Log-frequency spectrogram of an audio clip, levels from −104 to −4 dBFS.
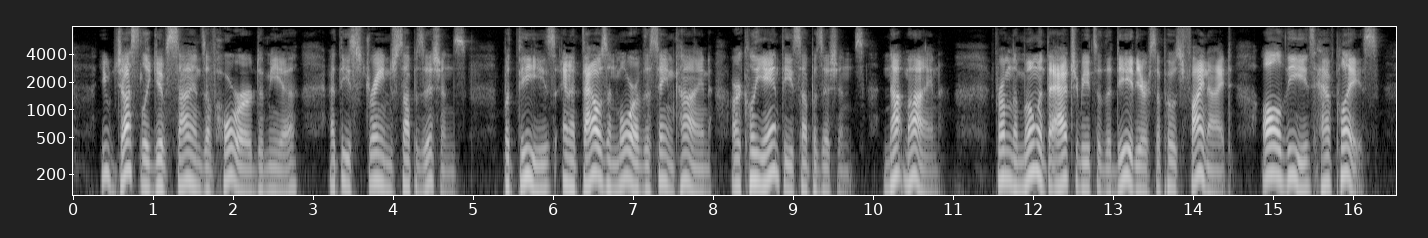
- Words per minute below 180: Yes, average, 150 wpm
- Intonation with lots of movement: Yes, wide, 5.9 semitones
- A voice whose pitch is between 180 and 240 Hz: No, medium, 145 Hz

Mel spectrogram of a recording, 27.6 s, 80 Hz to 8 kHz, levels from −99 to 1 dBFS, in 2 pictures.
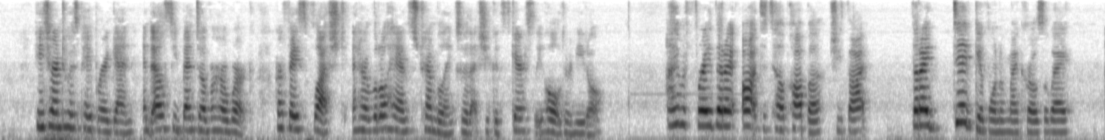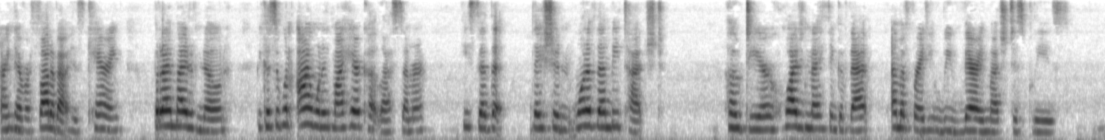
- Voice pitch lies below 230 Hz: No, high, 235 Hz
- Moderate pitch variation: Yes, average, 4.9 semitones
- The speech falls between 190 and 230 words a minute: Yes, average, 200 wpm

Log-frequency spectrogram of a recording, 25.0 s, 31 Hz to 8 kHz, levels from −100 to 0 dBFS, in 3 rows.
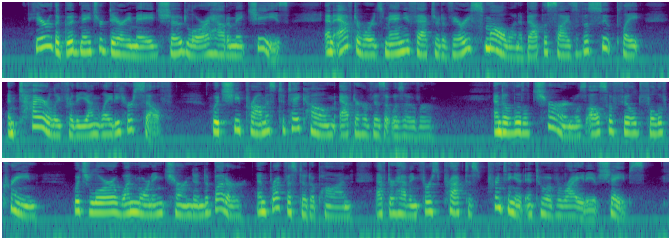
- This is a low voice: No, medium, 185 Hz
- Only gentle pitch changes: No, average, 4.6 semitones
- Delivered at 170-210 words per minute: Yes, average, 175 wpm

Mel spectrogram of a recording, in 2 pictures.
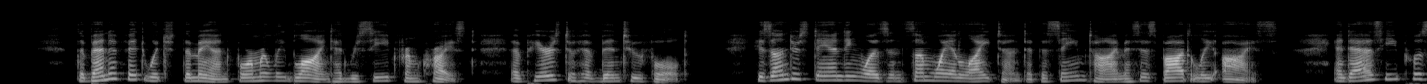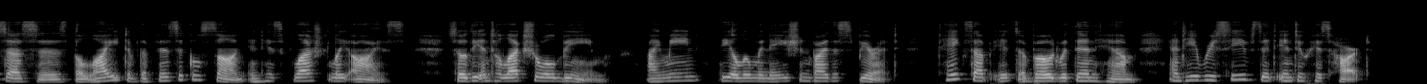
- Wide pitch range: No, average, 3.4 semitones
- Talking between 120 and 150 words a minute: Yes, average, 145 wpm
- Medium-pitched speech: Yes, medium, 160 Hz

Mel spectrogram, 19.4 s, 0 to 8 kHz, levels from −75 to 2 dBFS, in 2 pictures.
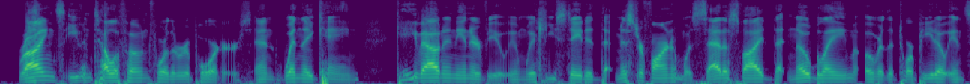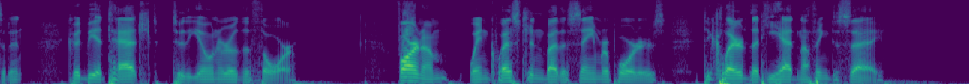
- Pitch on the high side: No, low, 100 Hz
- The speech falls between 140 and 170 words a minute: Yes, average, 165 wpm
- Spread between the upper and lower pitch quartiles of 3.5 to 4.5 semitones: No, average, 3.0 semitones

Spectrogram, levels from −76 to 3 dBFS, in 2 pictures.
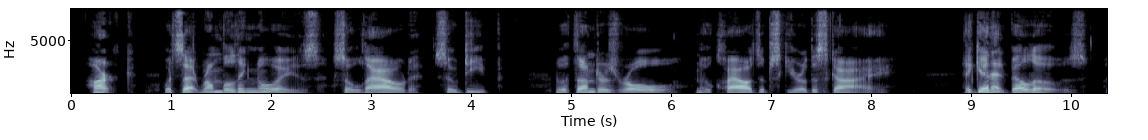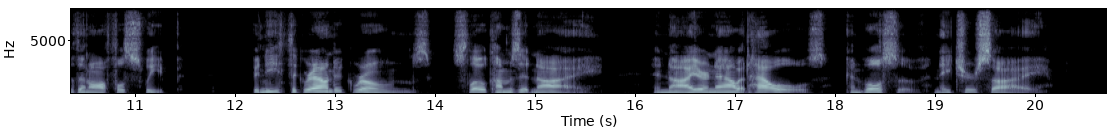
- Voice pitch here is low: Yes, low, 120 Hz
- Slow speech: Yes, slow, 120 wpm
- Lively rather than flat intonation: No, average, 3.8 semitones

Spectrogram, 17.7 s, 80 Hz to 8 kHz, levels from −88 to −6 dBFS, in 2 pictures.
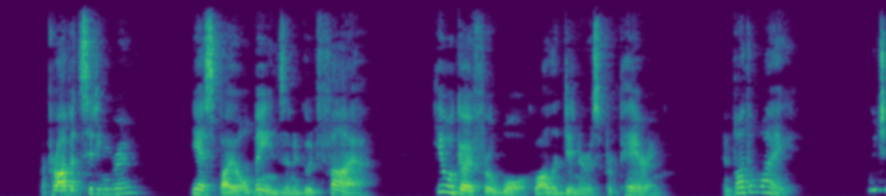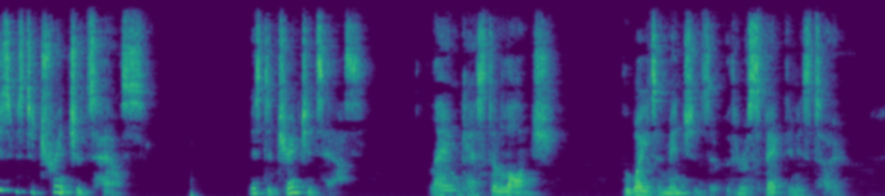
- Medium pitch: Yes, medium, 160 Hz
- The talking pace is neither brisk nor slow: Yes, average, 155 wpm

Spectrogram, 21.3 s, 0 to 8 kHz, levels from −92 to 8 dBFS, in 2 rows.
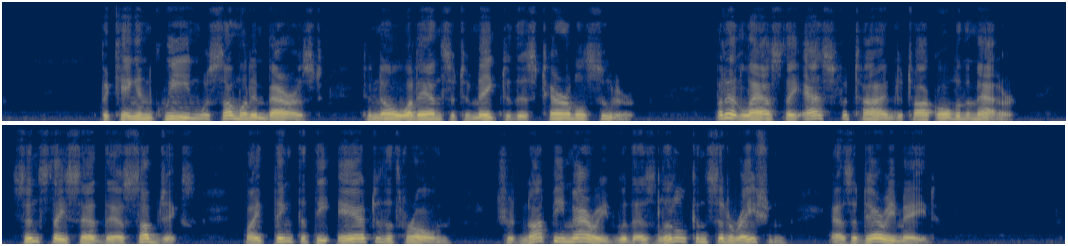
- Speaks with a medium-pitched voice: Yes, medium, 165 Hz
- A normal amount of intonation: No, wide, 6.1 semitones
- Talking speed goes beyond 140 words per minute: Yes, average, 150 wpm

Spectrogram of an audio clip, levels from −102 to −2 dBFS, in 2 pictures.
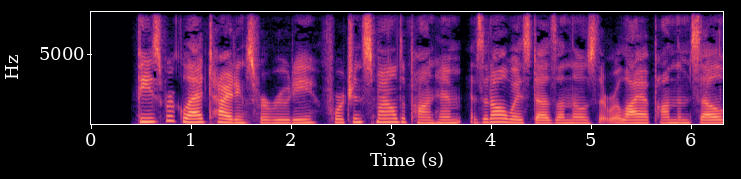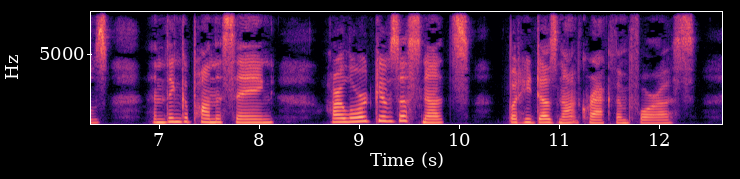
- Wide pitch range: No, average, 3.9 semitones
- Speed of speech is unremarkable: Yes, average, 180 wpm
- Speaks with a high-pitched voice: Yes, high, 220 Hz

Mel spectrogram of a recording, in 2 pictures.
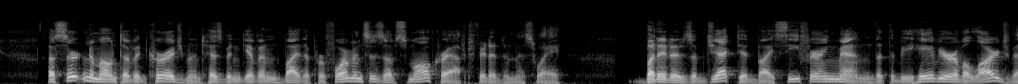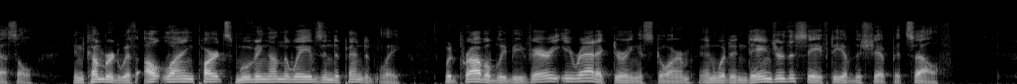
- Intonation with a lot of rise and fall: Yes, wide, 6.8 semitones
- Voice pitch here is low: Yes, low, 105 Hz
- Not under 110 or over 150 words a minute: No, average, 175 wpm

